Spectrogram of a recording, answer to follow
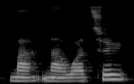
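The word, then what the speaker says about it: Manawatū: The same in manawatu, manawatu. So it's not man, watu, it's manawatu, manawatu.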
